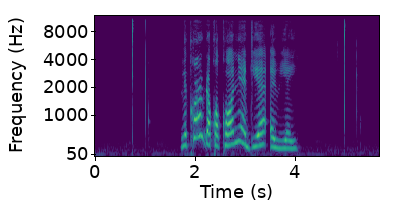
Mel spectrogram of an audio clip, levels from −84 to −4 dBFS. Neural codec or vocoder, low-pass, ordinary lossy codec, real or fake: codec, 44.1 kHz, 2.6 kbps, SNAC; 10.8 kHz; none; fake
